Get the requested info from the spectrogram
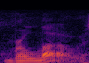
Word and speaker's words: Merlot: It's Merlot is how you pronounce it, for those that don't know.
